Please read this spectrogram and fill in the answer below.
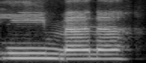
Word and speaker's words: ميمنة: So this would be pronounced may. May. Maymana.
